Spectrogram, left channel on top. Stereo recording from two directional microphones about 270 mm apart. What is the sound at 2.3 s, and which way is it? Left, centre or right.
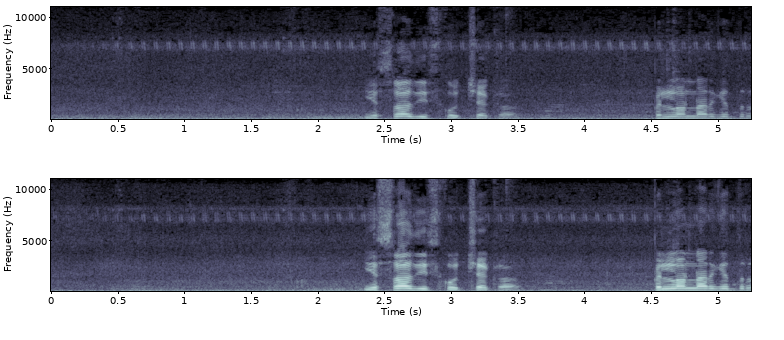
Speech, right.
